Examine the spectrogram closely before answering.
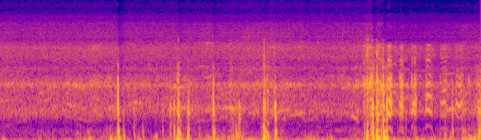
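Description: Irregular splashes and knocks of water, with a louder cluster of splashing near the end, over the steady rush of a waterfall.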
